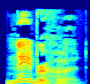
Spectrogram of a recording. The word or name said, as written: neighborhood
